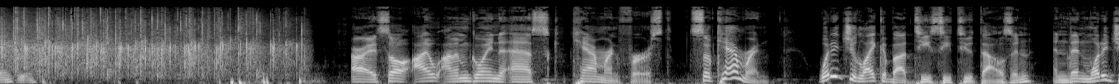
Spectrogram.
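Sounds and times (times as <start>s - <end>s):
clapping: 0.0s - 3.2s
speech: 0.1s - 0.6s, 3.5s - 11.1s.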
